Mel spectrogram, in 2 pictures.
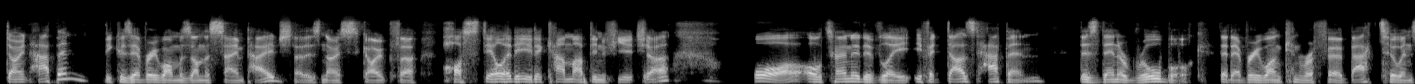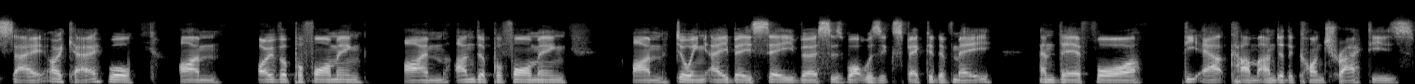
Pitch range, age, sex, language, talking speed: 100-120 Hz, 20-39, male, English, 130 wpm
